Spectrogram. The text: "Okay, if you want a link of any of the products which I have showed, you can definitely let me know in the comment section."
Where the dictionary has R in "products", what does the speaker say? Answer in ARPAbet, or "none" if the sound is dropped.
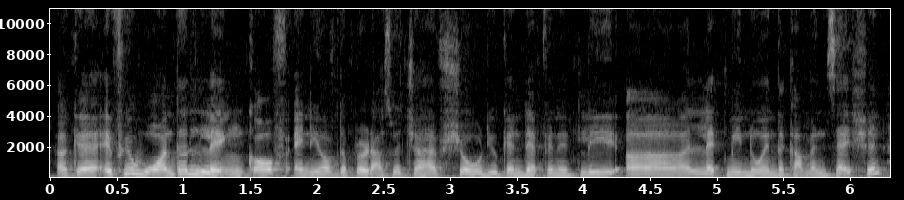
R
